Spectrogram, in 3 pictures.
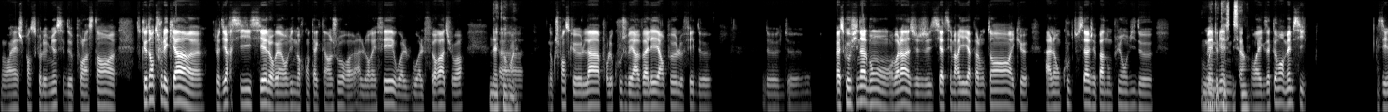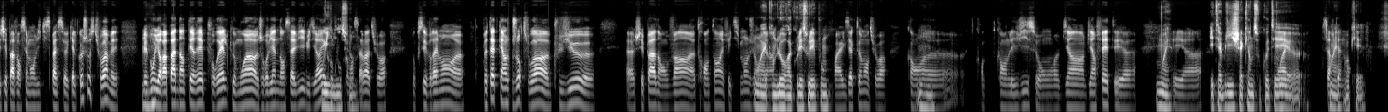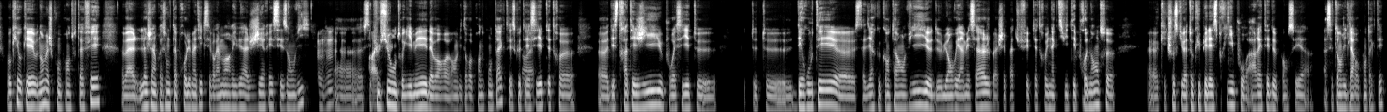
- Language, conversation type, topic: French, advice, Pourquoi est-il si difficile de couper les ponts sur les réseaux sociaux ?
- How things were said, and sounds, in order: other background noise; other noise; tapping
